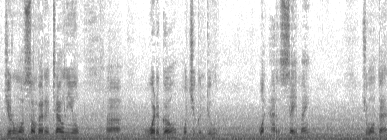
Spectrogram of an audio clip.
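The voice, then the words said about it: Imitates a movie gangster voice. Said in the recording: “That was my Scarface impression.”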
